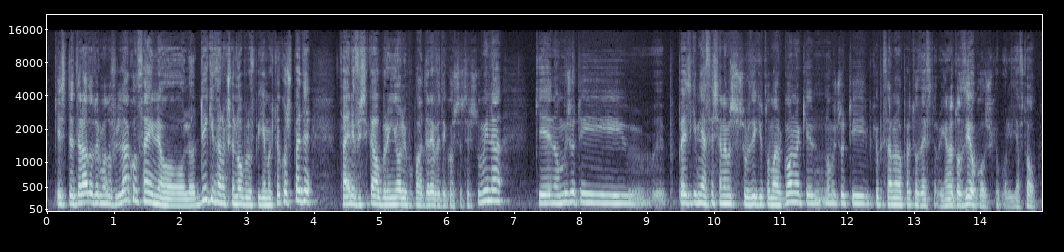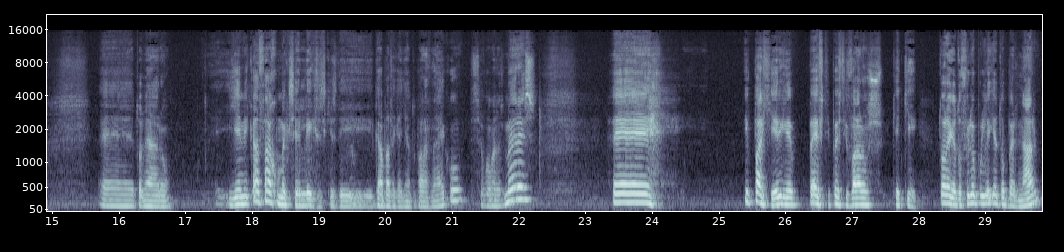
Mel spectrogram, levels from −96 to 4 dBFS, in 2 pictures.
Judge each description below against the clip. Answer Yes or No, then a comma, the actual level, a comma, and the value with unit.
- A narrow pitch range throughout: No, average, 4.8 semitones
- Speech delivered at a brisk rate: Yes, fast, 180 wpm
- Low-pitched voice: No, medium, 150 Hz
